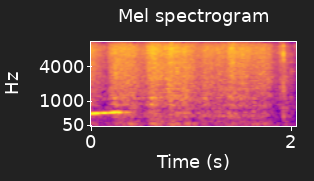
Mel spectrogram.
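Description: A brief soft hummed vocal sound at the start, then faint rustling of chocolate bar packaging being handled.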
